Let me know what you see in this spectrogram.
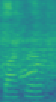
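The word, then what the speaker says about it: Blacquer: I think that's what you pronounce it, blacker. But it's like black horror.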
